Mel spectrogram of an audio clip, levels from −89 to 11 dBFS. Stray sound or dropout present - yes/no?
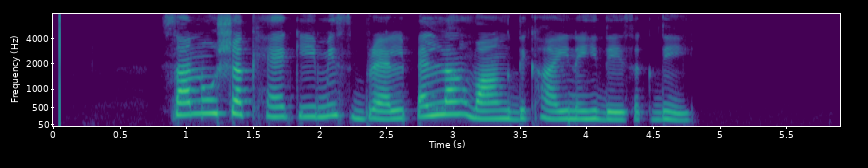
no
